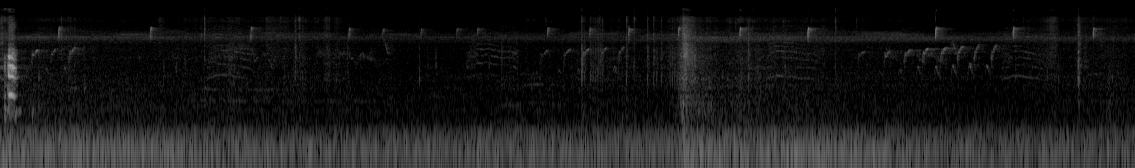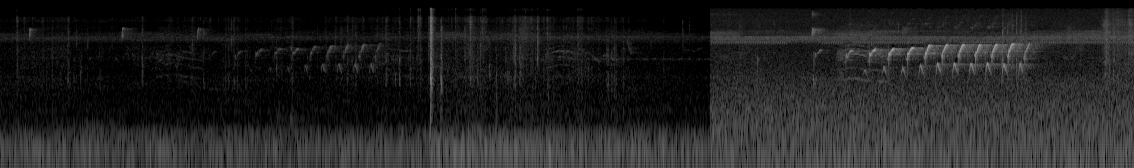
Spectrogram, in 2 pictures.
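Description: Small birds calling: a few quick trills of chirps that rise in pitch, the clearest one near the end, over a low steady outdoor rumble.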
